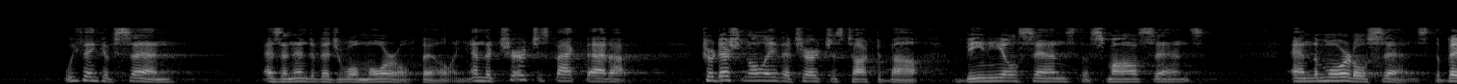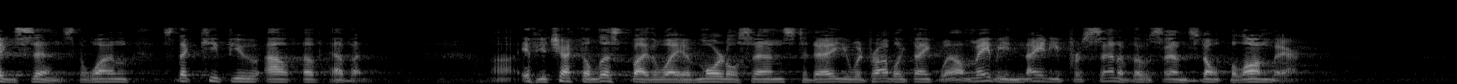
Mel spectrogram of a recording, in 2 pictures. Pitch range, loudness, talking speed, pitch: 120-150 Hz, -36 LUFS, 140 wpm, 130 Hz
